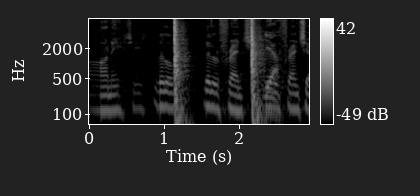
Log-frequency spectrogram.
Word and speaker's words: Fani: You know Fannie Willis. Right, Fannie Willis. She treated you very unfairly. She goes by the name of Fani, even though it's F-A-N-I. She wants it pronounced Fani.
